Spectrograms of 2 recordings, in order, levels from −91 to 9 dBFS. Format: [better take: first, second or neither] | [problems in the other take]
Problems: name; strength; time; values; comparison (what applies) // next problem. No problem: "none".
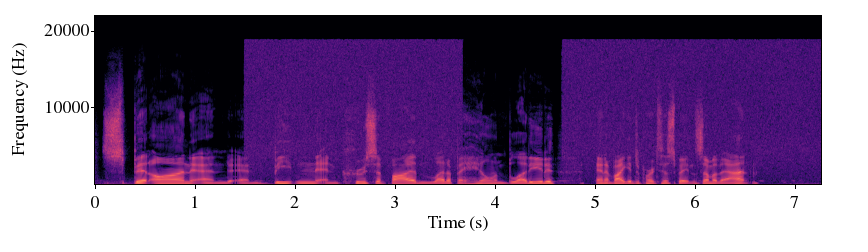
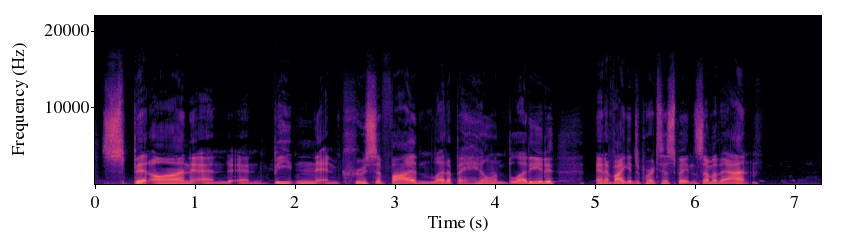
second | hiss; noticeable; from 1.5 to 3.5 s and from 4.5 s on; 20 dB below the speech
